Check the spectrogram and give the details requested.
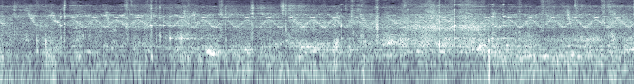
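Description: A bird's high trill, wavering rapidly up and down in pitch, with faint clicks of chopsticks against a bowl.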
